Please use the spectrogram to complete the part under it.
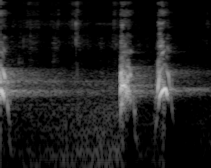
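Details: Dog Pocahontas barking up at a treed squirrel in a pine thicket; an echoing bark tail, a pause, then two strong barks in quick succession.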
